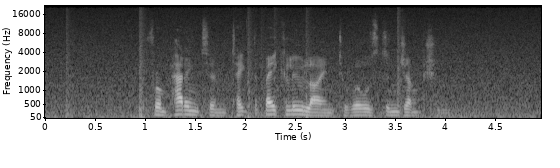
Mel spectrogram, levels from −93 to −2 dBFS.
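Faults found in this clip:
No system faults found.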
